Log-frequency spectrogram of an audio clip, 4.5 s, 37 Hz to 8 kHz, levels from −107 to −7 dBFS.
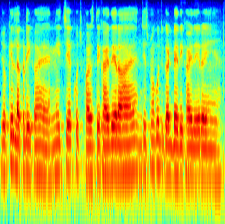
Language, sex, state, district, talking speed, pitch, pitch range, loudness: Hindi, male, Uttar Pradesh, Shamli, 240 wpm, 125 Hz, 115-130 Hz, -19 LUFS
